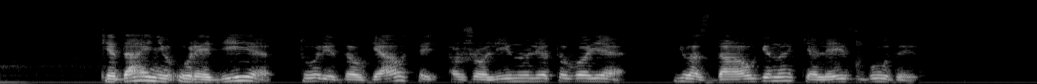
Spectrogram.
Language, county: Lithuanian, Panevėžys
